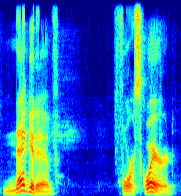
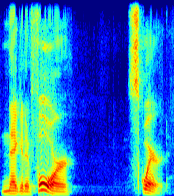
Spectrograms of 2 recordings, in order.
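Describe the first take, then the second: First: "negative", pause, then "four squared" together; pause after negative. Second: "negative four" together, pause, then "squared"; pause after four. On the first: Teacher showing the math grouping, pause after "negative". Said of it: "how the pause in what I'm saying". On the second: Teacher showing parentheses by speech, pause after "four". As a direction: join "negative four" and set "squared" apart. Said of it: "groups the things together in my speech". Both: Shown as a demonstration.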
